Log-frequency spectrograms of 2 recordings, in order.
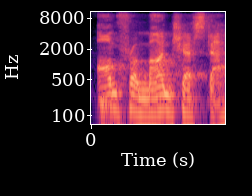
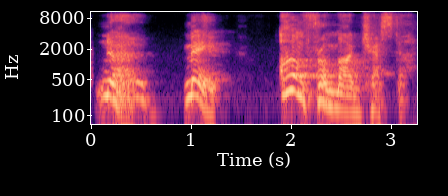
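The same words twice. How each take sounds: First: Low, soft, slow fake Manchester accent; hesitant put-on British, pitched down; pretend British accent. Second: Imitated British local, slow; put-on British accent at full voice, drawn out. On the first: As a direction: bluff a British accent, drawn out. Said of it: "I kept pretending to be British". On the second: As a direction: play a real Brit from Manchester. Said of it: "that exact same accent".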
